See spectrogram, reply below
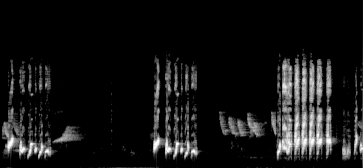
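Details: Red-whiskered bulbul decoy used to train contest singing repeats a lively phrase of slurred whistled notes twice about two seconds apart, then breaks into a run of harsh buzzy chatter notes.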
